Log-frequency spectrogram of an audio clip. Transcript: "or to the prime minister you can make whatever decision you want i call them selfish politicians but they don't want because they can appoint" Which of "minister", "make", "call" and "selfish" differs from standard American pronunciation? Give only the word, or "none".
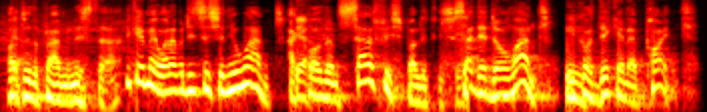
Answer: none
